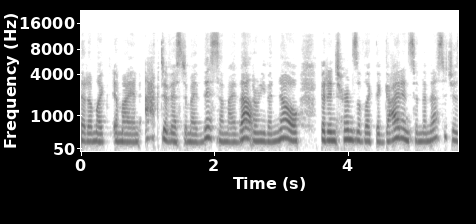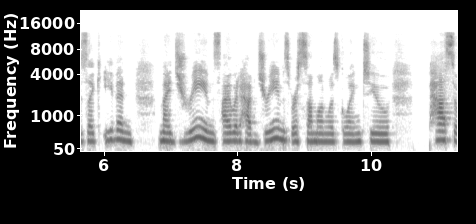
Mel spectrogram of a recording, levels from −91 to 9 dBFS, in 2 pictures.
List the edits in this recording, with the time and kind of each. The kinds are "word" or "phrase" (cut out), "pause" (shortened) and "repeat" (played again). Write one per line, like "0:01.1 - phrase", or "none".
0:02.6 - phrase
0:07.7 - word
